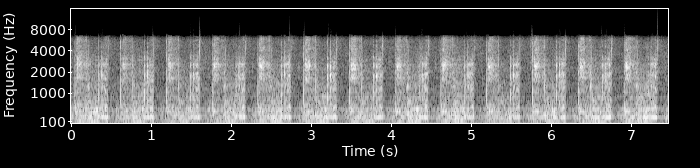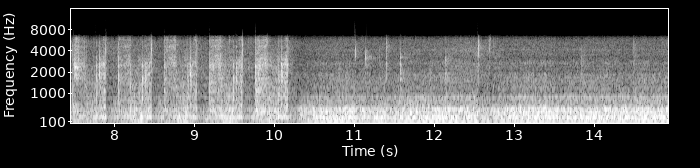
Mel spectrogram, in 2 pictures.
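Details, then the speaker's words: Metal shaper cutting with a carbide insert: regular strokes about 105 a minute, heavy strained thump each pass, then steady hum; machine labouring under heavy cut, stopped to avoid damage, insert did not break. "I'm gonna stop right here because we hear that the machine is having a little bit difficulties to cut it and I don't want to break my beautiful little toy"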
